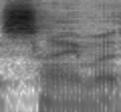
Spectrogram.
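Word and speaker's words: Seimas: and and uh that's how you say it simus so according to that the resolution says that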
